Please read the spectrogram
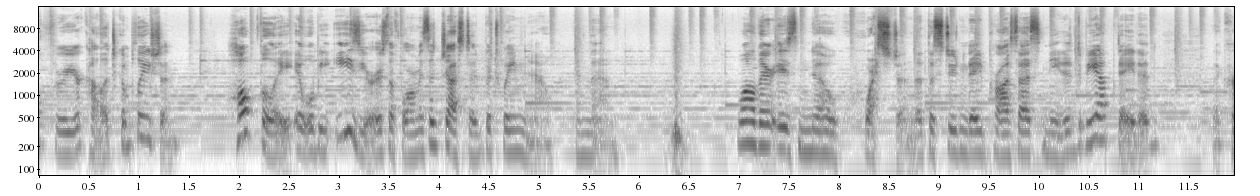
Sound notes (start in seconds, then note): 6.2 air whooshing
